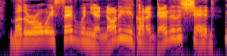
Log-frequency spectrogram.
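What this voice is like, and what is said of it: Imitating Kevin Kline's Australian accent. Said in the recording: “Kevin Klein plays himself and his own dad, who's Australian. ... he's like doing this Australian accent.”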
